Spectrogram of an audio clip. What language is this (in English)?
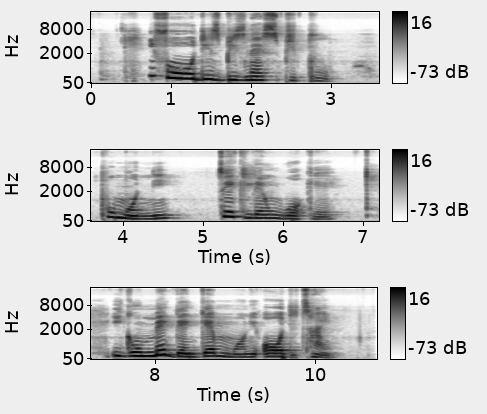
Nigerian Pidgin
